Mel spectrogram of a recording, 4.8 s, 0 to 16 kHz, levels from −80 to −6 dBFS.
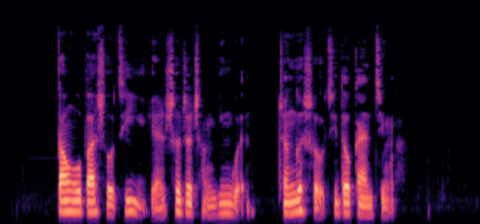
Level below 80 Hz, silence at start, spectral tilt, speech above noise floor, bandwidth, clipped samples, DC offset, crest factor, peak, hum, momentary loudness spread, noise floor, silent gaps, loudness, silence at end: -66 dBFS; 0.6 s; -6 dB/octave; 45 dB; 11 kHz; under 0.1%; under 0.1%; 20 dB; -4 dBFS; none; 12 LU; -67 dBFS; none; -23 LUFS; 0.85 s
